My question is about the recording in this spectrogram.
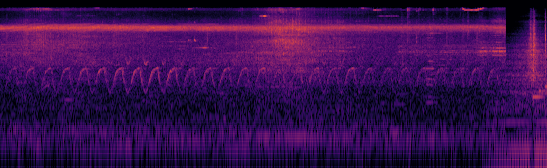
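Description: Electronic siren in a fast yelp, its pitch rising and falling about three times a second, over the low rumble of slow road traffic.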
